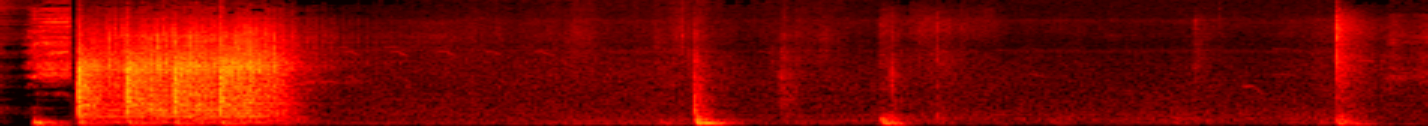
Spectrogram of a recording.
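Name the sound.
pounding on a door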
